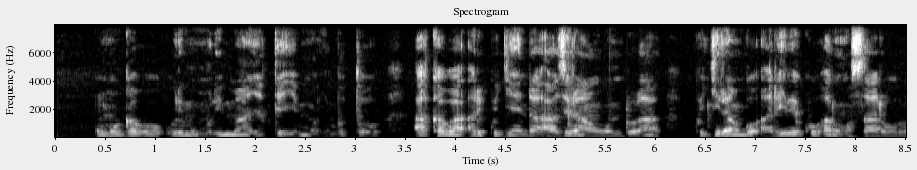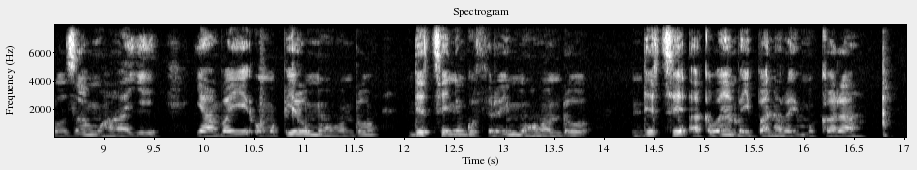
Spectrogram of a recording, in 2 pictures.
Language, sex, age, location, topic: Kinyarwanda, female, 18-24, Huye, agriculture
